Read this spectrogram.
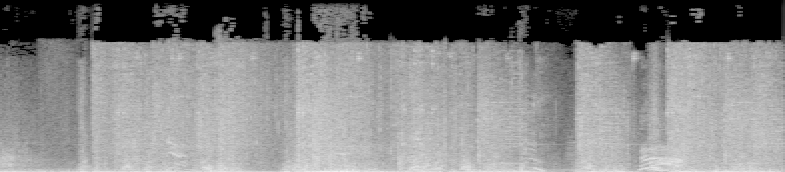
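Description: Heavy blade strikes slash and thud into flesh.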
